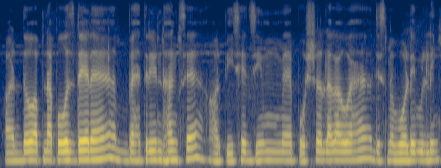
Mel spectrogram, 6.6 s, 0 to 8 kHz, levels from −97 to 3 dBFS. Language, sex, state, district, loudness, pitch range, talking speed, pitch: Hindi, male, Bihar, Patna, -17 LUFS, 150-160 Hz, 200 wpm, 155 Hz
